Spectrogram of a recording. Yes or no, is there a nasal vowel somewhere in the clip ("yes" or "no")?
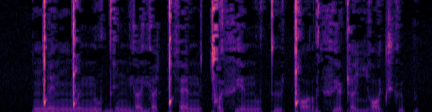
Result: no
